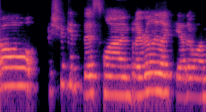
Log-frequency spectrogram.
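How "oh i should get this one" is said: usual speaking voice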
